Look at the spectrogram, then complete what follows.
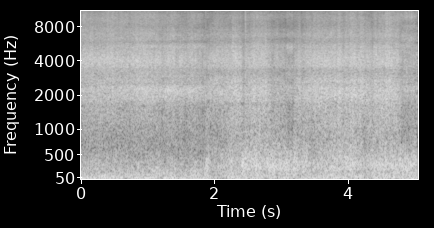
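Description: Wind rushing over the microphone of a camera moving fast down a wet road on a downhill longboard, a steady loud rumble. It is the sound of the rider's speed.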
